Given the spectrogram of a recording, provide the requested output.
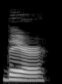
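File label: "there", American English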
